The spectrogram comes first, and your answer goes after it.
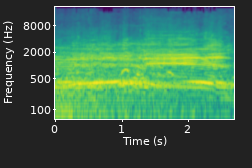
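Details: Sahiwal bull calf at a Tangail cattle market in Bangladesh: one long, steady, slightly wavering moo lasting over two seconds, with crowd noise and men's voices behind it.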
